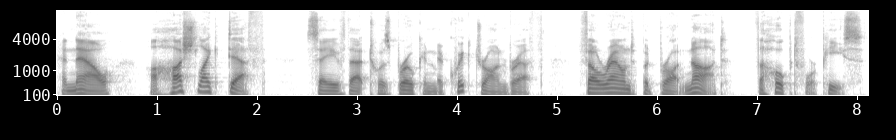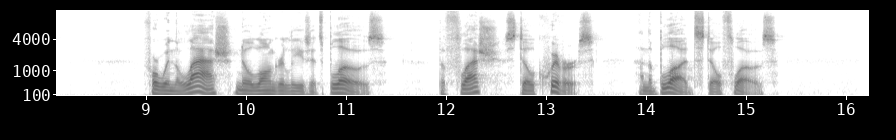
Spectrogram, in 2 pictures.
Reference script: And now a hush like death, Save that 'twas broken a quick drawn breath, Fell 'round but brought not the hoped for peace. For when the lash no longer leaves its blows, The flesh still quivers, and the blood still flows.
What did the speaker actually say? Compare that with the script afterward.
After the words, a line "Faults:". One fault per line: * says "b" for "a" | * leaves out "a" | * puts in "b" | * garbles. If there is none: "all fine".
And now a hush like death, Save that 'twas broken a quick drawn breath, Fell 'round but brought not the hoped for peace. For when the lash no longer leaves its blows, The flesh still quivers, and the blood still flows.
Faults:
all fine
